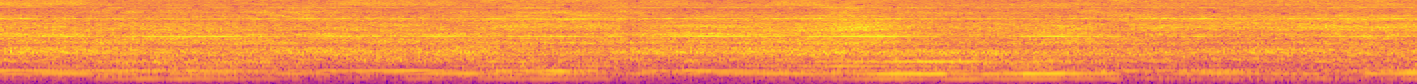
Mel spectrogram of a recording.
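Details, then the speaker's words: Hoover-branded upright vacuum: loud, steady motor whine with an even rush of air that never wavers; nothing broken, solid machine, just too loud; normal run. "we'll give this a super quick run again great machine just too loud for my liking"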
